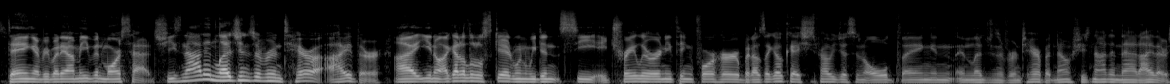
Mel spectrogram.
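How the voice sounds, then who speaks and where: A man's voice: medium pitch, fast, no echo. A man hosting a reaction video in an informal, chatty style, commenting and reading lore aloud for viewers.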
